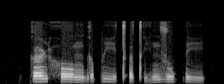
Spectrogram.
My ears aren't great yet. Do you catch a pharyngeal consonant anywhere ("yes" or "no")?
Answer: no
